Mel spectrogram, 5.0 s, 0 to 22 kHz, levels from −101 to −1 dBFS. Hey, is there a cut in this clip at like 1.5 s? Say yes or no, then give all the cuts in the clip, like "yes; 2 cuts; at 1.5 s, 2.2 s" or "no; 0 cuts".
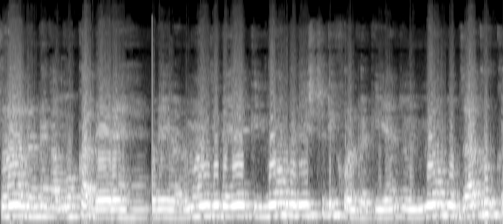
yes; 1 cut; at 1.5 s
